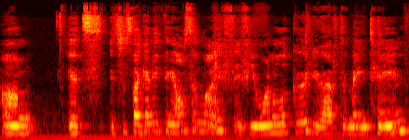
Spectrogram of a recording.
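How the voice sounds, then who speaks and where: A woman's moderately paced speech, noticeable background noise and audible echo from the room. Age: 60s. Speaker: med spa patient giving testimonial. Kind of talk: testimony interview. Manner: animated, enthusiastic.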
